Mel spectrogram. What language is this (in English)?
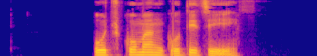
Sihuas Ancash Quechua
